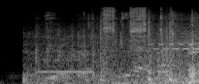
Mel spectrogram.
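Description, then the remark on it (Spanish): A printer starts up abruptly after a moment of silence and runs steadily, printing pages with a fairly loud whirring and clattering of paper feeding through the mechanism. “Impresora de hojas borrador, la novedad de la que todos están hablando.”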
